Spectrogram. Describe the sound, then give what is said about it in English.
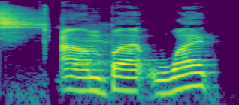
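A female pet bird mimics human speech, producing a few short, slurred, voice-like phrases. A breathy hiss comes first; the phrases are fairly loud, with brief pauses between them. “Is the bird something. Talking? Yeah, she's saying something. I can't make it out.”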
